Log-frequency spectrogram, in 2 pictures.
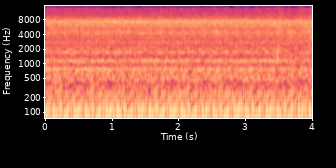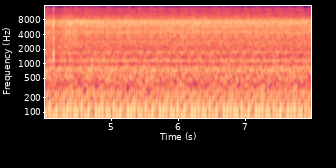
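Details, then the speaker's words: Pickup truck diesel started cold, run only about 20 miles that day: even, steady idle clatter about three beats a second, no misses or knocks. Normal cold idle. "Anyway, I'll start it up for you. It's cold. It hasn't been run but about 20 miles today."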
